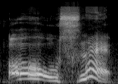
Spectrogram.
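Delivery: high, loud "oh snap" of amazement; impressed surprise. Retold or imitated. Fan hearing Common for the first time, loud and surprised. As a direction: blurt it out, floored by the rhyme. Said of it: "I'm like".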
